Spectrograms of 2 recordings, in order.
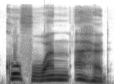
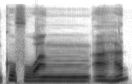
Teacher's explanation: Pas ketemu hamzah, contohnya kufuwan ahad, akhiran wan itu kan ada n-nya dan itu wajib dipotong bersih sebelum masuk A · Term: tanwin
